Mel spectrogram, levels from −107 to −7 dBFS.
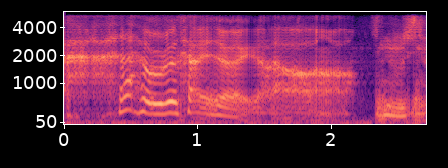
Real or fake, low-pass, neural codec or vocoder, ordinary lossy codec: fake; 5.4 kHz; autoencoder, 22.05 kHz, a latent of 192 numbers a frame, VITS, trained on many speakers; none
